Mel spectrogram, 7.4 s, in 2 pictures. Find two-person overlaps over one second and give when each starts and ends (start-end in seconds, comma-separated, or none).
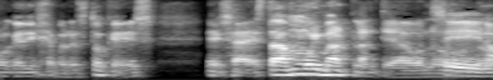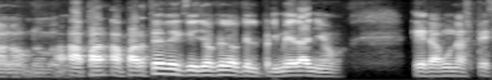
3.2-4.6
